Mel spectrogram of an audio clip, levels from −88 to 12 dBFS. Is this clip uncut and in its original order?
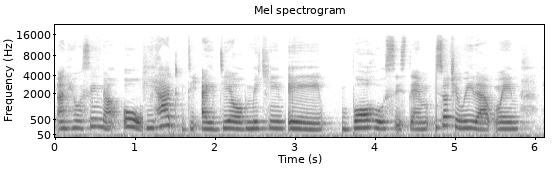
no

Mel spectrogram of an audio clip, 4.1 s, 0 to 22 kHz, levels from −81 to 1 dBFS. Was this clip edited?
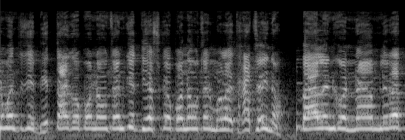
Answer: yes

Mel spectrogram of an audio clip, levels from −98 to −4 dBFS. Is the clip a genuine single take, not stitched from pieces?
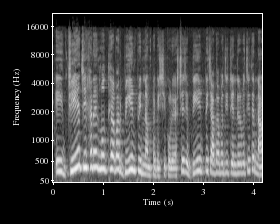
yes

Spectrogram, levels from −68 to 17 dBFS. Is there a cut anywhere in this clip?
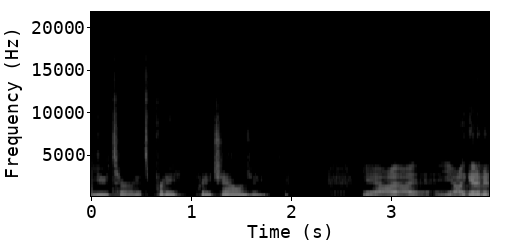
yes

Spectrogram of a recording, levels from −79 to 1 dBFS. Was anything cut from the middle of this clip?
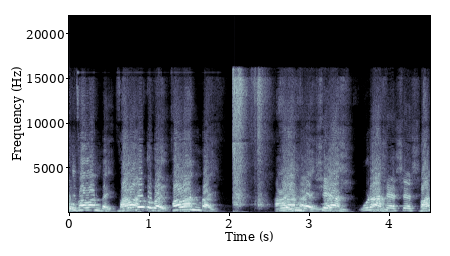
no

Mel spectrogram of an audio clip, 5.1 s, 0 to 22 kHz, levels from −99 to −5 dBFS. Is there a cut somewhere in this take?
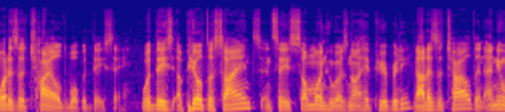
no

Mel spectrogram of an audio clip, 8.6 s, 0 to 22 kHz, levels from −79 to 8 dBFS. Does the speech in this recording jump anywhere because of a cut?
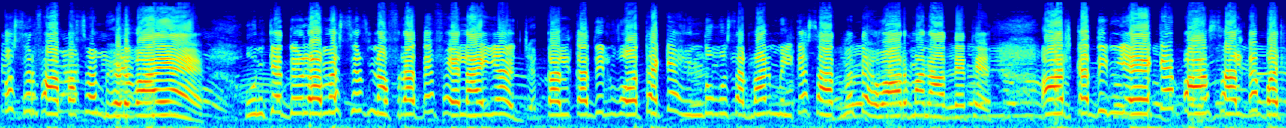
no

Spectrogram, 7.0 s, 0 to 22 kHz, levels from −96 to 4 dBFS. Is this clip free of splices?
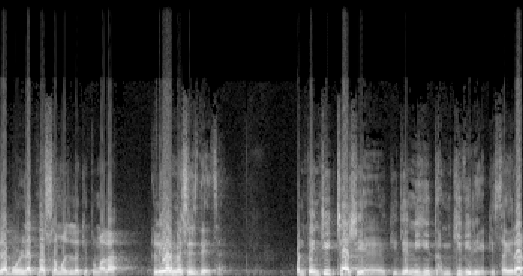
yes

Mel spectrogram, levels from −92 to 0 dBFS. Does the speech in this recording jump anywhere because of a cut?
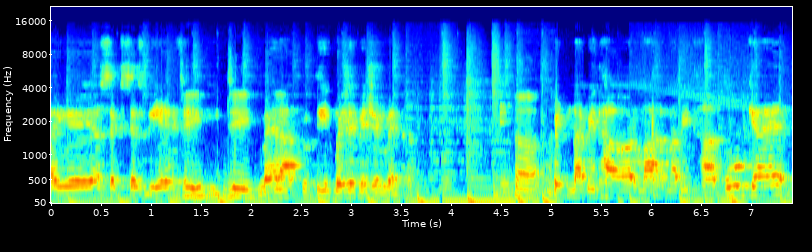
yes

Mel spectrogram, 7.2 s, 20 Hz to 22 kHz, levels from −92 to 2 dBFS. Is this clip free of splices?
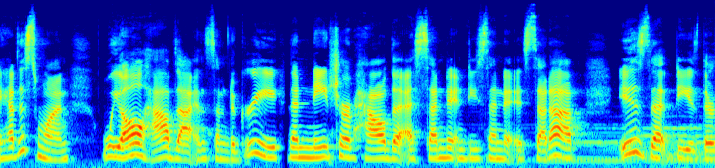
no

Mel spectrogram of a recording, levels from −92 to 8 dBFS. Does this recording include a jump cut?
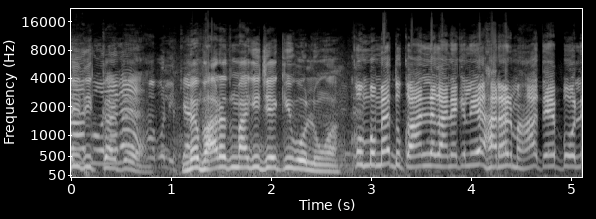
yes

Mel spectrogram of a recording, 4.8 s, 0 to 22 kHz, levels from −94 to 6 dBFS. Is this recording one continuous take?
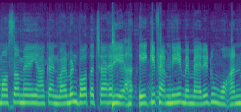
no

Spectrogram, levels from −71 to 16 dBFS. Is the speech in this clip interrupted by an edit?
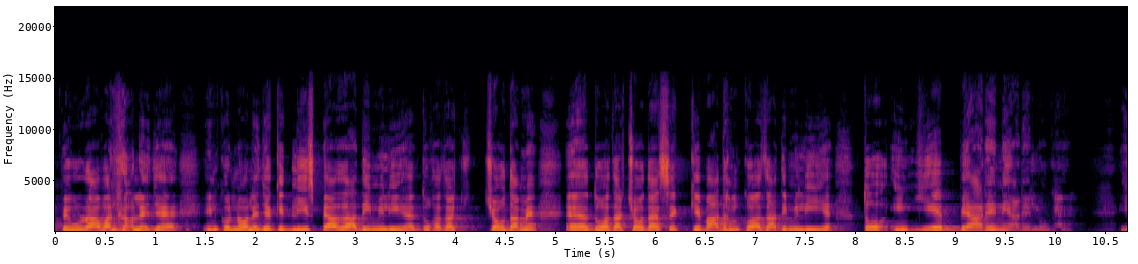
no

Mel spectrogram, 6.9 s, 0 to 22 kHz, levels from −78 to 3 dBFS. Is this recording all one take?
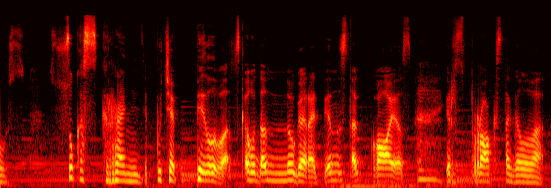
yes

